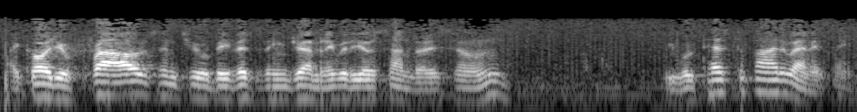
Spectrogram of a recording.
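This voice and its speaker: An actor playing a smug, menacing Nazi official with sneering, mock-courteous manners in 1940s radio drama style. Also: male voice, low-pitched, animated, normal speed, darkish tone. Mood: interrogating, gloating. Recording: muffled, hissy 1940s radio recording.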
